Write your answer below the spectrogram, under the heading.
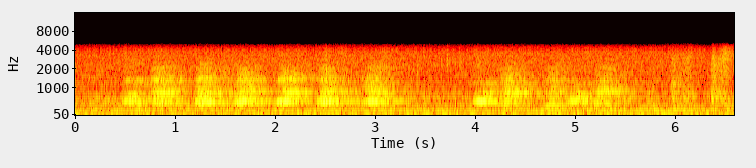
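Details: Kitten calling for attention with a quick string of clear, tonal, high mews, about two or three each second, a short gap, then another run of cries.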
